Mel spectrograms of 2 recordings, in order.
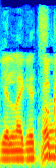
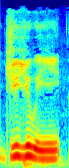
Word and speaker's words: Guelaguetza: Guelaguetza. – Okay, that's good. – It's I always tell people when they're reading it, the U is silent, and that helps everybody. – Yeah. – Okay. Guelaguetza.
